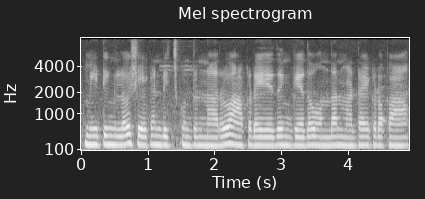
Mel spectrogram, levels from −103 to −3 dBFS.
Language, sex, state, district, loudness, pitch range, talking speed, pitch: Telugu, female, Andhra Pradesh, Manyam, -14 LUFS, 170-180 Hz, 135 wpm, 175 Hz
